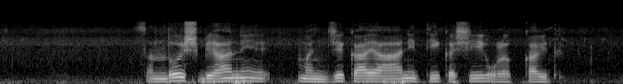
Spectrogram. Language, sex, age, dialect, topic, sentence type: Marathi, male, 18-24, Standard Marathi, agriculture, question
